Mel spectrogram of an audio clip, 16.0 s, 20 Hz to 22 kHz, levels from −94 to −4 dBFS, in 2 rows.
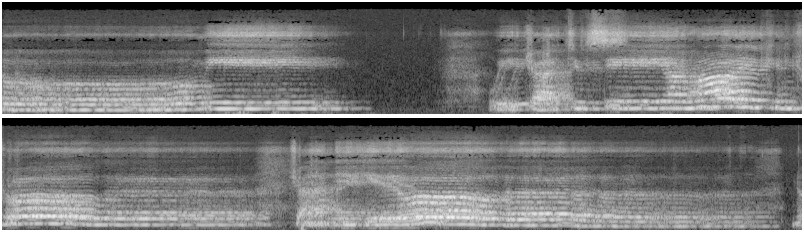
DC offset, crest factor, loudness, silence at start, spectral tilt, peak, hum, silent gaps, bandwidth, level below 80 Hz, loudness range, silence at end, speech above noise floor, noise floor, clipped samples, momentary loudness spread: under 0.1%; 18 dB; -18 LUFS; 0 s; -2.5 dB/octave; 0 dBFS; none; none; 17 kHz; -54 dBFS; 6 LU; 0 s; 31 dB; -48 dBFS; under 0.1%; 17 LU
